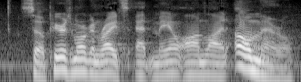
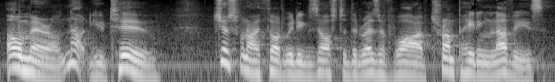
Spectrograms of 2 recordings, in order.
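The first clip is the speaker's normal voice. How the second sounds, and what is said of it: Attempted Piers Morgan British accent. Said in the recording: “I can't do his accent, but I might try sometimes ... I'll accidentally snick some Cockney in there, and Piers Morgan is not Cockney. He's got the more high-minded British.”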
